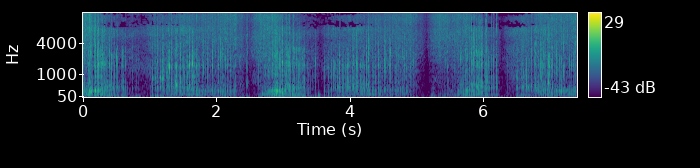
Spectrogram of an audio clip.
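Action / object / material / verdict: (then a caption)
scrape / pleated satin fabric heart box / satin / none. Fingertips and nails scratch and rub the pleated fabric of a hollow red pleated satin heart gift box held close to the mic. The result is a dense, rustling scratch texture with a strong low-mid body, broken by short pauses into several bursts of varying loudness.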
